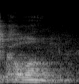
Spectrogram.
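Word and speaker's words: Colón: My poor kids, even my son, Brandon, is like, dude, it's Cologne, right?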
